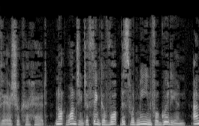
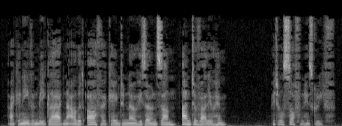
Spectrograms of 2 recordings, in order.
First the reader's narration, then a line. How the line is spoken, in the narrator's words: Lancelot said softly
